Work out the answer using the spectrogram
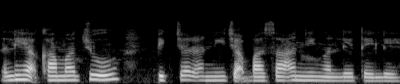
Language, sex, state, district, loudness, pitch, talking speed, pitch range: Wancho, female, Arunachal Pradesh, Longding, -17 LUFS, 190 Hz, 165 wpm, 175-200 Hz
